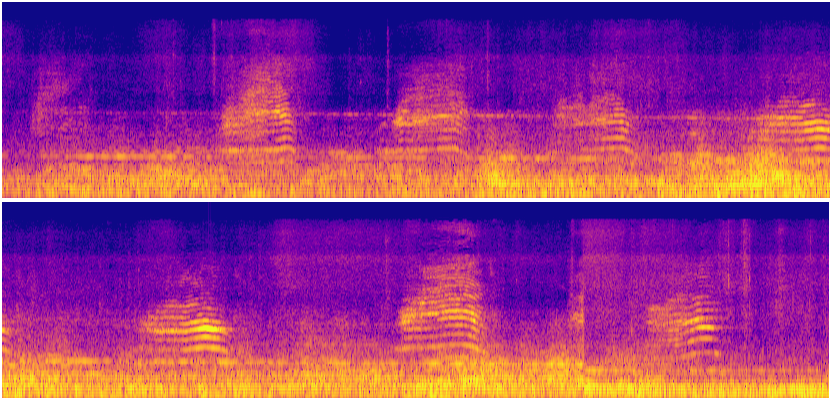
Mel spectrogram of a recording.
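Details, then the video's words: Domestic cat, said to meow whenever people are around, giving a series of harmonic meows that rise and fall, about six across the stretch, with steady low background hum. "Cat voice | Cat sound | Suara kucing | Kucing yang senang mengeong meow meow."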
